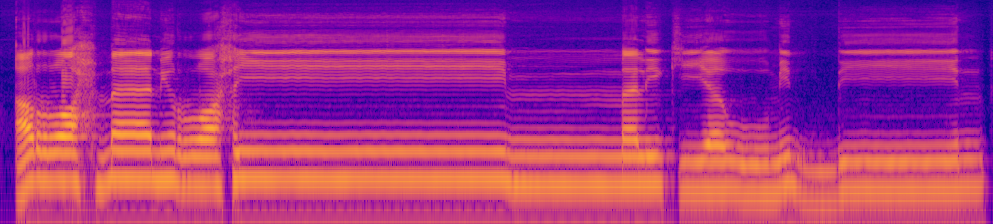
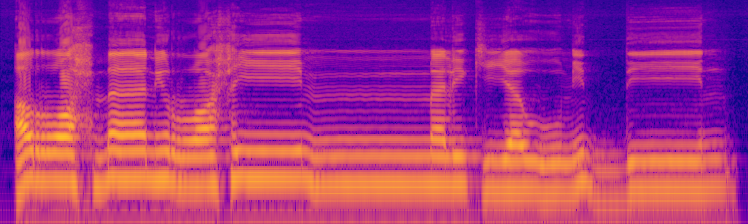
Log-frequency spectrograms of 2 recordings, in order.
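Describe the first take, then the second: First: The long vowel in Rahim is held moderately. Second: The long vowel in Rahim is held briefly. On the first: "boleh dibaca empat" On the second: "boleh dibaca dua"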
